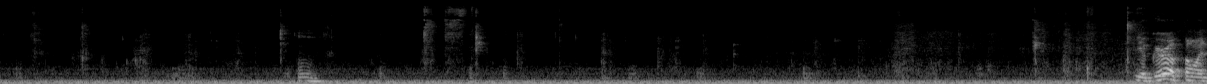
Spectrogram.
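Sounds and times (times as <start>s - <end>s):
chewing crispy chicken: 0.0s - 11.4s
steady low hum: 0.0s - 12.0s
wet mouth clicks: 4.2s - 5.0s.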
